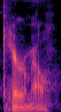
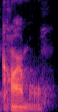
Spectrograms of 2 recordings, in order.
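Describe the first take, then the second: First: The word is said with three syllables. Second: The word is said with two syllables. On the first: The speaker calls it right. "It is in fact caramel" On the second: The speaker calls it wrong. "the incorrect pronunciation is was when you say caramel"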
